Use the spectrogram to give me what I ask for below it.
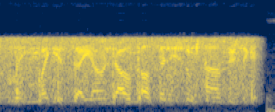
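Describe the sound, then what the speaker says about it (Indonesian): A tinny, narrow-band radio voice crackles through a small speaker as a creepy creature-style radio sound effect, a steady burst of filtered chatter lasting a few seconds before cutting off abruptly. "seperti bisa menirukan suara radio"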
